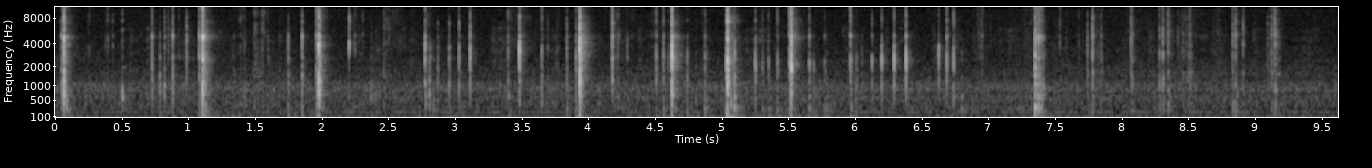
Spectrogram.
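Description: Fingertips and nails tap along the body of a clear plastic cylindrical toiletry bottle with a black cap, full of pink liquid and lying on its side on a desk. A run of sharp, bright, irregular clicks and ticks sounds with almost no ring or low end, some louder taps standing out over quieter ones.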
